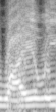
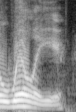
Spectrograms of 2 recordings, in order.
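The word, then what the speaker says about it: Wily: telling my dad that Dr Wy isn't pronounced Dr Willie I don't know why I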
